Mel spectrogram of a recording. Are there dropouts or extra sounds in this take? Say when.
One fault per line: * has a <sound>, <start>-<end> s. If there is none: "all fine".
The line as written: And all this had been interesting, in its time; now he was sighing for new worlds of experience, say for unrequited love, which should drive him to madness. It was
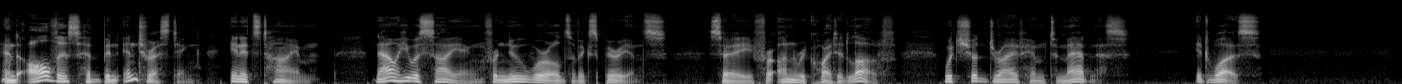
all fine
